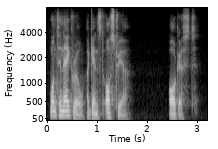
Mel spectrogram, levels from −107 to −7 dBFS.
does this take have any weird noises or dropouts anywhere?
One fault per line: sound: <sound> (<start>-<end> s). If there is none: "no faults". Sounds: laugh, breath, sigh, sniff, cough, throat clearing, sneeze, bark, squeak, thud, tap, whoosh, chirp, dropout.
no faults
